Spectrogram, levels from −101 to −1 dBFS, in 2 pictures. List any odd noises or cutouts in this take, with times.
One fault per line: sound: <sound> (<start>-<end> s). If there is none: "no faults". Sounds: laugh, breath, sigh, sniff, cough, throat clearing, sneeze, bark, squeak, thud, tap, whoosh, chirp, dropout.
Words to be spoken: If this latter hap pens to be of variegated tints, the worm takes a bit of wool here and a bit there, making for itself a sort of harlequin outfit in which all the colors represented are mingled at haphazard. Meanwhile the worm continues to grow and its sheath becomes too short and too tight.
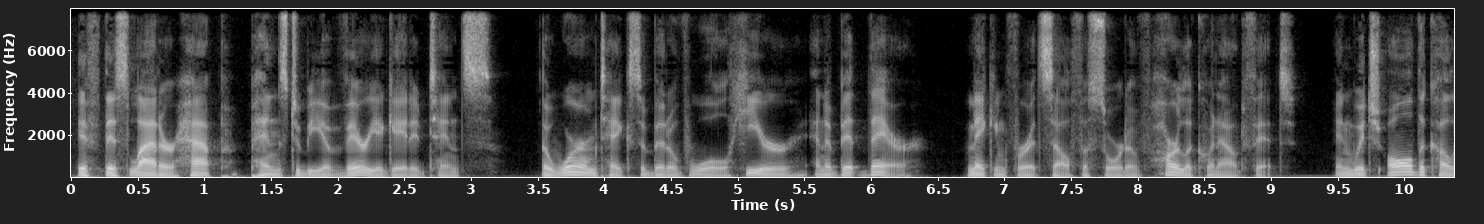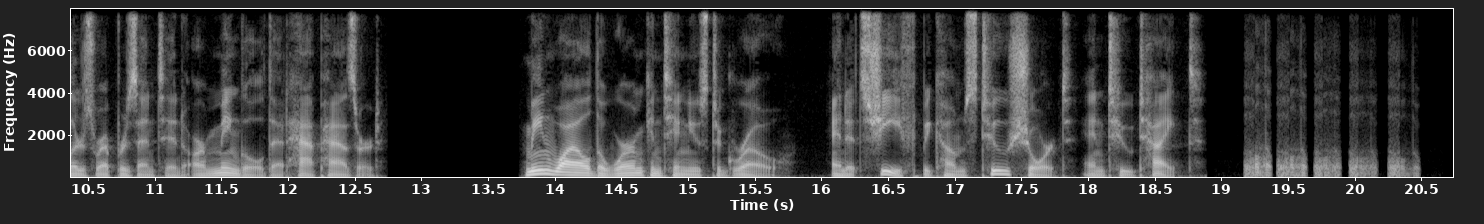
sound: laugh (19.2-20.5 s)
